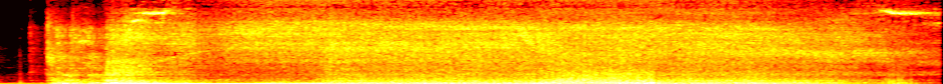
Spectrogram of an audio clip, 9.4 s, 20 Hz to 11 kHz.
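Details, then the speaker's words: Ingersoll Rand P185 towable diesel air compressor after new starter, starter cable, eyelets and battery: starter turns briefly, engine catches within a second and runs evenly; normal clean start after repair. "Uh got the starter replaced, new starter cable, fixed all the eyelets up here, new battery, service the wheel bearings, the new grease buddies on there. So, I guess we'll start it up."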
